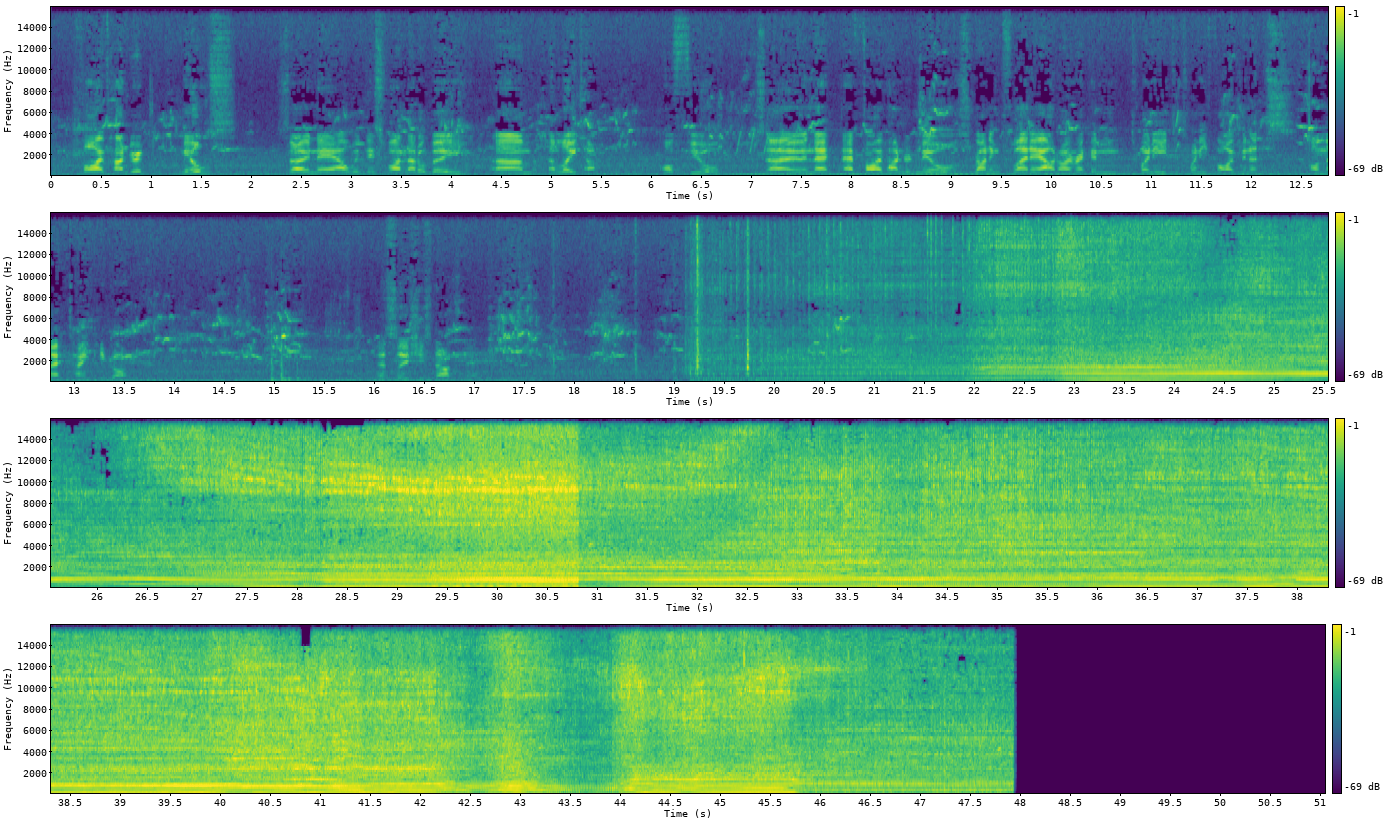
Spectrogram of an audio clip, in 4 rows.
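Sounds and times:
outboard motor buzzing: 13.5 - 16.0, 17.2 - 48.0.

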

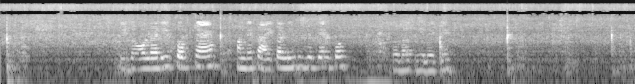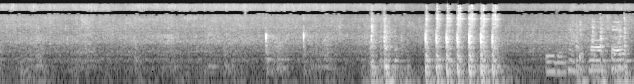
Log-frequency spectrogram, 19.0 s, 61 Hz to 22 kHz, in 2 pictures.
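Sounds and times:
sauce sizzling in a wok: 0.0 - 19.0
spatula clicking on pan: 7.6 - 7.8, 13.4 - 14.3, 15.0 - 17.2.

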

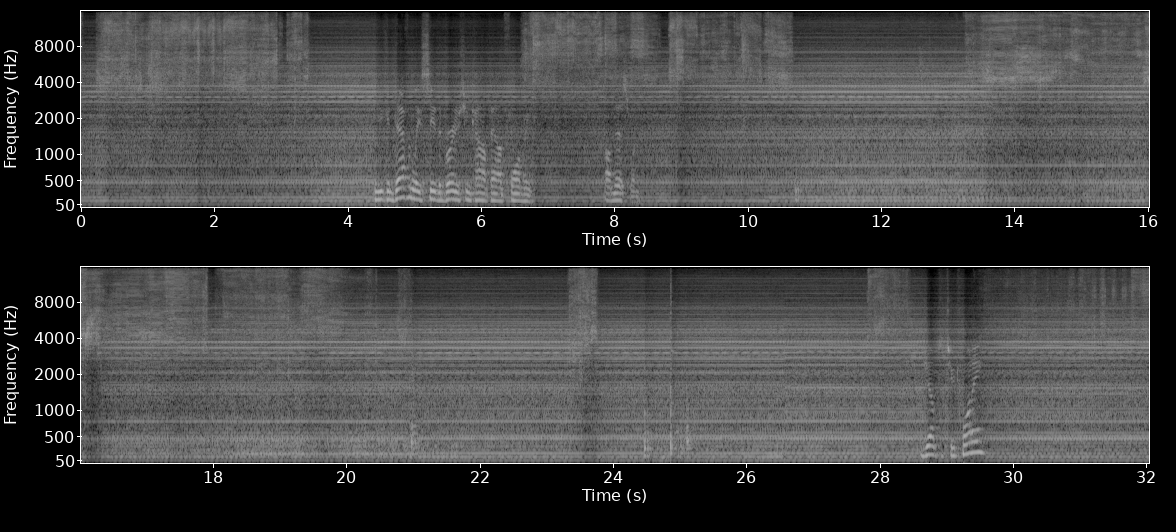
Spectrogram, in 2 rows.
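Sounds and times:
sandpaper rubbing spinning wood: 0.0 - 3.5, 6.5 - 10.7, 13.2 - 21.7, 23.3 - 23.8, 27.7 - 28.8, 30.0 - 32.0
wood lathe motor hum: 0.0 - 32.0.

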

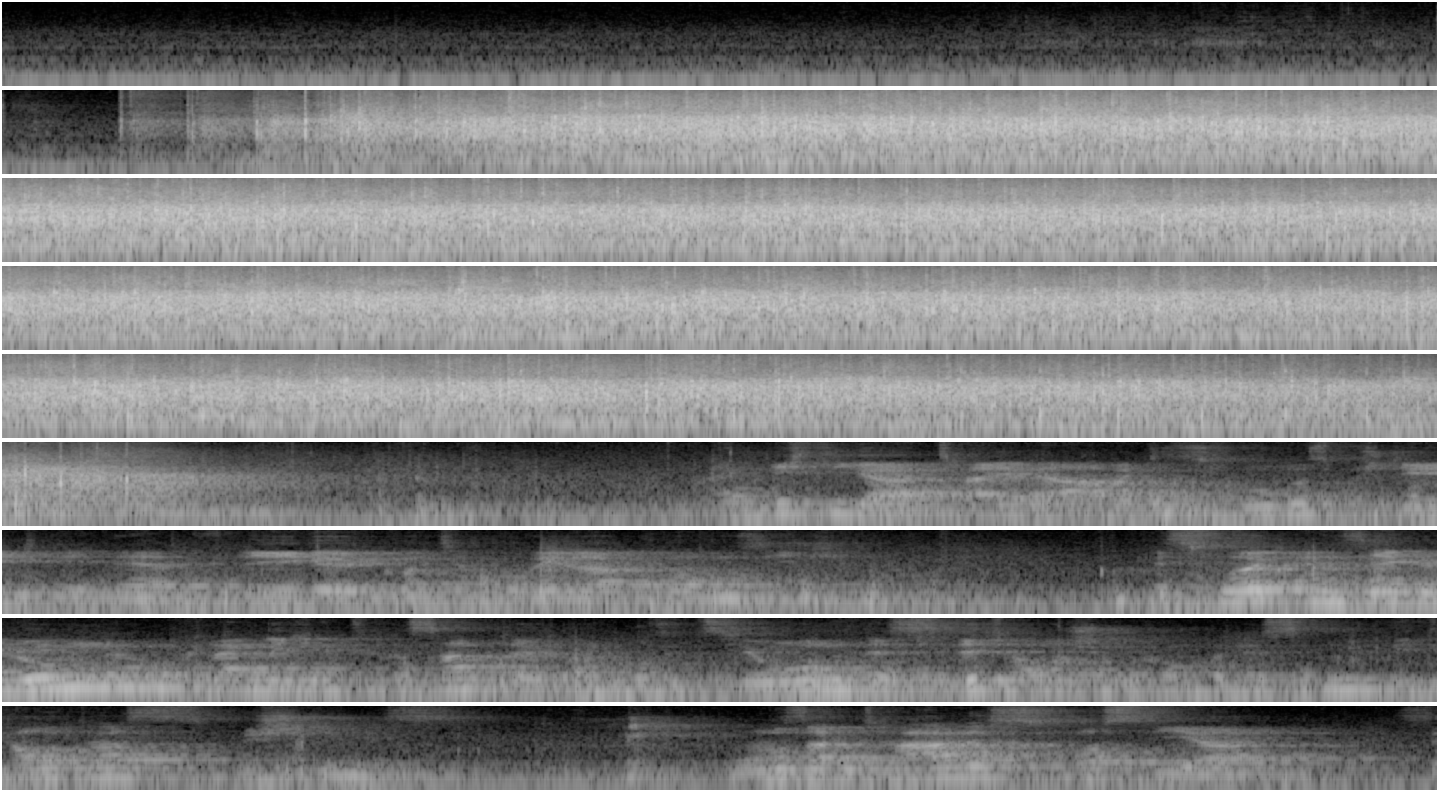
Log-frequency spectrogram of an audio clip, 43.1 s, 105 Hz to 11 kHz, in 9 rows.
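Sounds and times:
audience applauding: 5.2 - 24.8.

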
